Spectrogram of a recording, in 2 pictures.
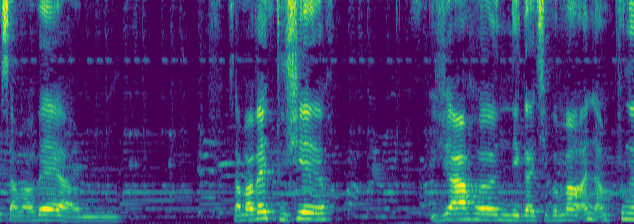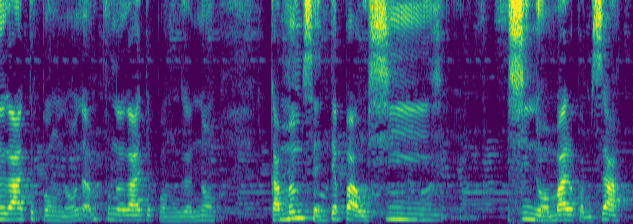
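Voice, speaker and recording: Bright-voiced woman streaming live. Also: mid-range voice. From Cameroon. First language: Yemba. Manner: chatty, speaks straight to viewers. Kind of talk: casual live stream talk.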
